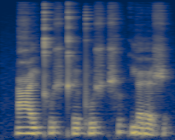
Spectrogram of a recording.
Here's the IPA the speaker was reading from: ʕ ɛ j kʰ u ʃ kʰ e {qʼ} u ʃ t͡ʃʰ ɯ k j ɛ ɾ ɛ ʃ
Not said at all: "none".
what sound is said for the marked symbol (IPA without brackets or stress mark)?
pʼ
